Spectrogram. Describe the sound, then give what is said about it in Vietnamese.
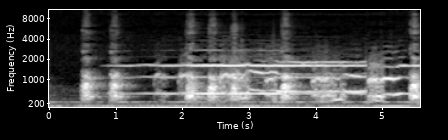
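The neighbour's dog barks outside: many loud, tonal barks and yelps at an uneven pace, some close together and others spaced apart, over a low steady background. “Ở ngoài kia, con chó nhà hàng xóm nó vẫn cứ sủa nhấm nha nhấm nhằng. Thỉnh thoảng, con chó hình như là nó còn chĩa sang bên này, nó chu lên ông ổng.”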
